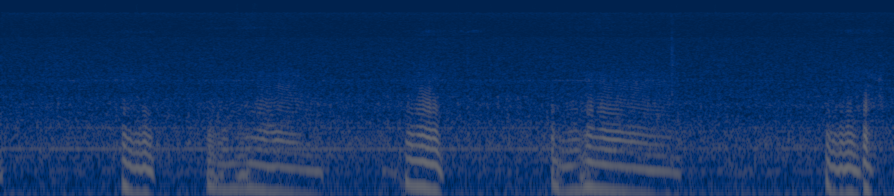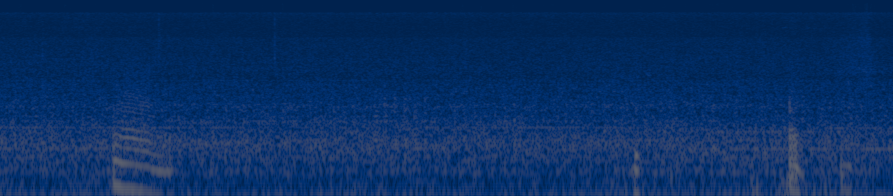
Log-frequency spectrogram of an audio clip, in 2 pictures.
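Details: A tired male domestic cat snoring while asleep indoors: short, low, raspy harmonic snores come roughly every one and a half to two seconds, then fade to a few faint breaths over a steady quiet hum.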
